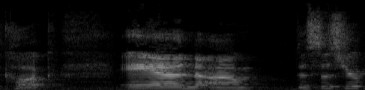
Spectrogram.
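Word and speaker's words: Koch: cook or i'm k cook is spelled k-o-c-h um we pronounce it cook and um this is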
